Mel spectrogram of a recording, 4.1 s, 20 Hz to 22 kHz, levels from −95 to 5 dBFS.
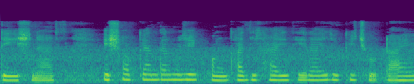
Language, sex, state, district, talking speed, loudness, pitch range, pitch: Hindi, female, Uttar Pradesh, Muzaffarnagar, 215 wpm, -17 LUFS, 205-230 Hz, 220 Hz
